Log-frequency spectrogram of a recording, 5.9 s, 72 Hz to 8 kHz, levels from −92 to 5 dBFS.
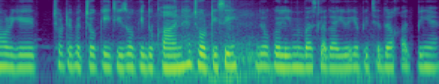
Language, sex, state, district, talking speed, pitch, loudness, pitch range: Hindi, female, Delhi, New Delhi, 225 wpm, 185 Hz, -18 LUFS, 185-195 Hz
